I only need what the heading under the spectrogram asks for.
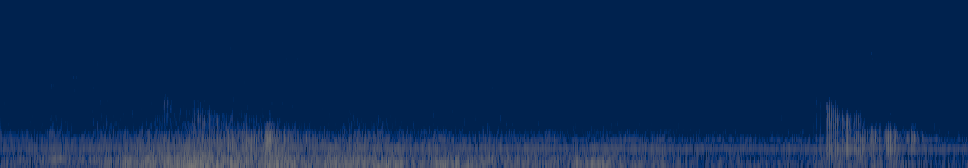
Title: stomach growling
